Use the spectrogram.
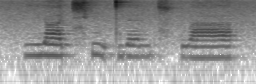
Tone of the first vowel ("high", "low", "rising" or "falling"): high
